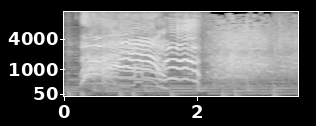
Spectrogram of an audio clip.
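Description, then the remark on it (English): Loud, wavering screams from more than one voice fill nearly two seconds in two close bursts, then cut off abruptly, leaving a softer murmur of background noise. “Dude, why are we screaming?”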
